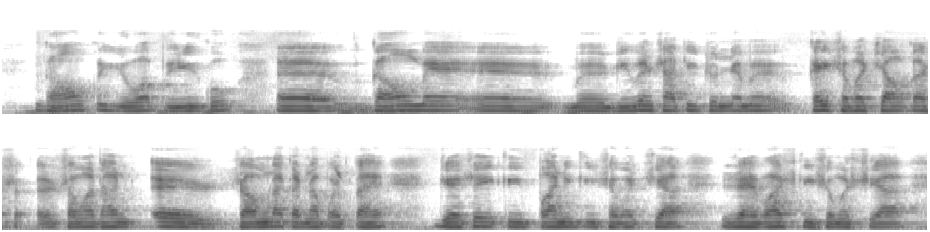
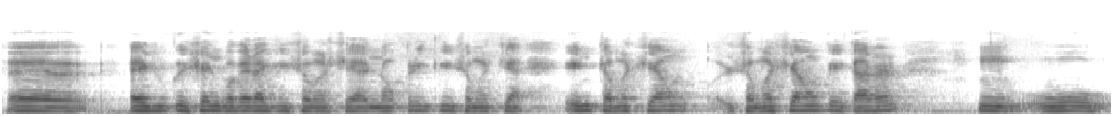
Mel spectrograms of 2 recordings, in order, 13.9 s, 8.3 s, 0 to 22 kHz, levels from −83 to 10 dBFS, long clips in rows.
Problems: background sounds at intervals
